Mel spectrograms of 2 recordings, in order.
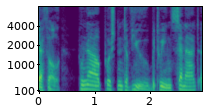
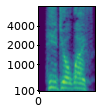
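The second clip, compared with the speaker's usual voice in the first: put-on young warrior voice; 10 semitones higher, 4 dB louder than usual.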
